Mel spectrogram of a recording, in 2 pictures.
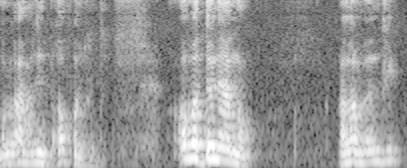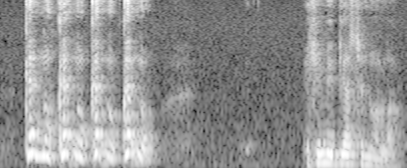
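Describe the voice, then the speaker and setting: Man, high voice with gravel, storytelling exorcist; stammering restarts and Arabic religious phrases. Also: dark tone. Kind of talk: personal storytelling.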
